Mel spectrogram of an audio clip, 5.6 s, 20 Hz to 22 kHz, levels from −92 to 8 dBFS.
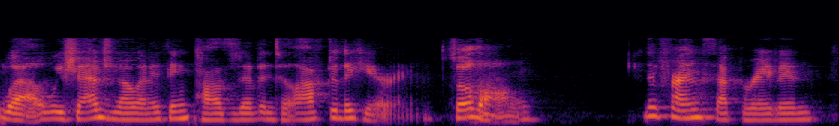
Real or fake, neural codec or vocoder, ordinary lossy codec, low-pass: fake; codec, 44.1 kHz, 2.6 kbps, SNAC; MP3, 64 kbps; 7.2 kHz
